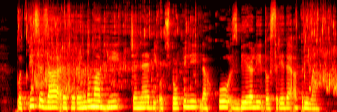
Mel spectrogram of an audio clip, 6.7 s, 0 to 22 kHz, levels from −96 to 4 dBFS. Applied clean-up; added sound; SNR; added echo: classical method log-MMSE.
